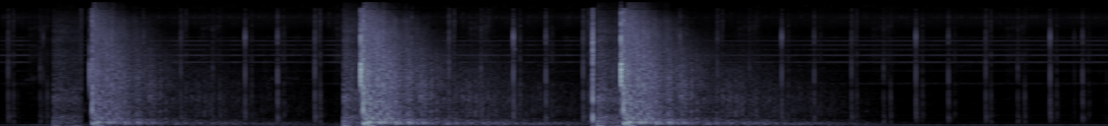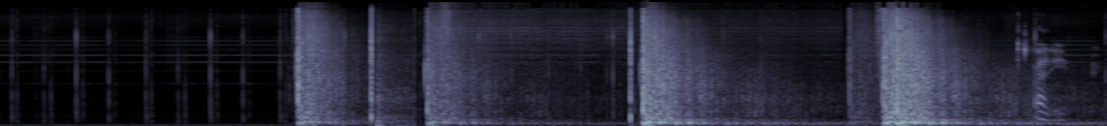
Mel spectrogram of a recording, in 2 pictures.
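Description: Firecrackers go off in the video game Fortnite as about six loud booming bursts, each fading in a long rumbling tail, with a quiet gap in the middle and people talking in between.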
